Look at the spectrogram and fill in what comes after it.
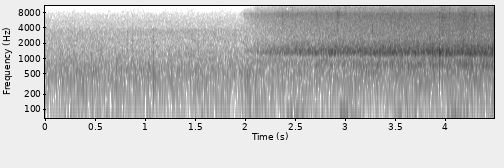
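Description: Steady rain falling on dense, wet foliage: an even rushing hiss that grows louder from about halfway through.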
